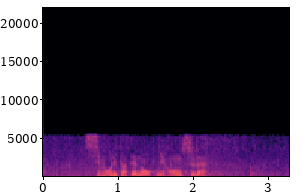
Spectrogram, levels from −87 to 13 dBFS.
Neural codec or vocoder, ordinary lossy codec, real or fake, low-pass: none; none; real; 5.4 kHz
